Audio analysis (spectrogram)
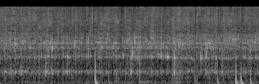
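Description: Chicken fries in a pan for a korma with a loud, constant hiss, and sharper stirring scrapes and pops stand out against the sizzle.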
